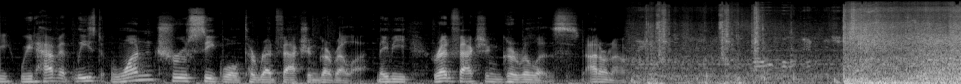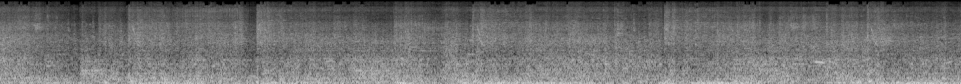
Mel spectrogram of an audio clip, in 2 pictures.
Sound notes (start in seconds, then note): 8.3 explosions blasting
